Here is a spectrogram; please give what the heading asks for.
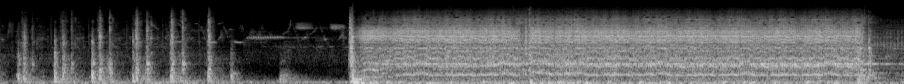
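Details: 1974 Ford F-750 dump truck, sat 4-5 years, rebuilt carburetor, spark confirmed at coil: starter churns in even pulses, then the engine briefly catches with a steady roar before dropping; almost firing, struggling to start.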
